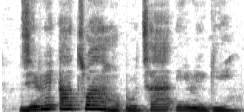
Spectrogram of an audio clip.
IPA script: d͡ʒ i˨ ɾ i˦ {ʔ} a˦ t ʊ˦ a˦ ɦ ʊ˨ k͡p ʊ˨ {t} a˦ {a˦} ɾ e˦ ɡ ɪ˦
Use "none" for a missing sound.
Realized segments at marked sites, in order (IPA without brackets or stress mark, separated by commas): ʔ, t͡ʃ, i˦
